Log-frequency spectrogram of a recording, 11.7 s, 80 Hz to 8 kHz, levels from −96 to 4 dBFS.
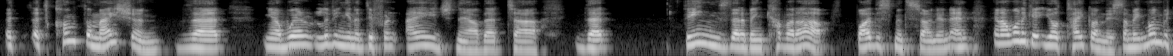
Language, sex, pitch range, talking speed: English, male, 145-185 Hz, 195 wpm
